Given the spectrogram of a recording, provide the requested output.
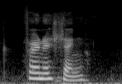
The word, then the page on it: furnishing: American English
